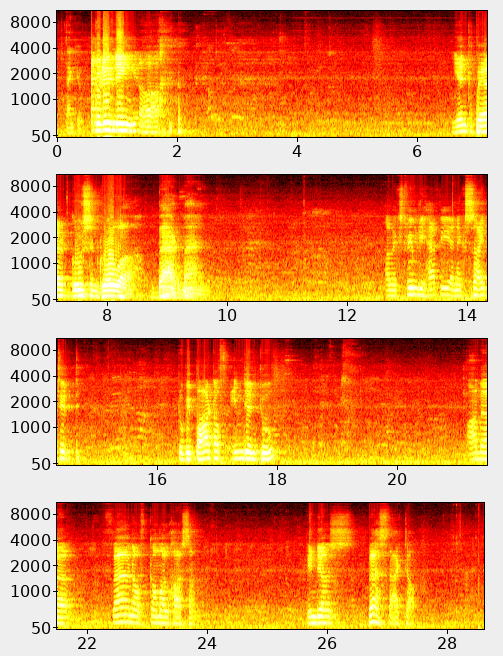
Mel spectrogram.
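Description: A middle-aged man speaks into a microphone in short, deliberate phrases with pauses between them.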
